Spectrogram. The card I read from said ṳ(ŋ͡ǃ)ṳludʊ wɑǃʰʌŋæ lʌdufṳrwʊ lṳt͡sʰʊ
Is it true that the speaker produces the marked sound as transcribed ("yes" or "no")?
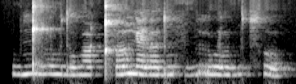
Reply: yes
